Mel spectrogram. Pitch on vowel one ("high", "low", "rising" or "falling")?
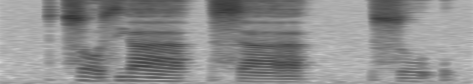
falling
